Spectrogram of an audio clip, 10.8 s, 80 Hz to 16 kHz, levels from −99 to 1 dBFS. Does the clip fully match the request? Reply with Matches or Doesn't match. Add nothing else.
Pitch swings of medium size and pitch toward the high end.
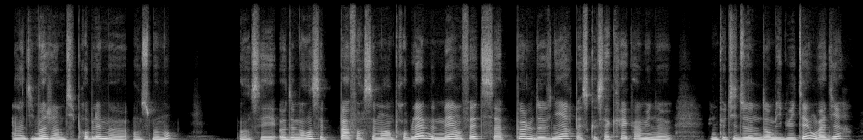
Matches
